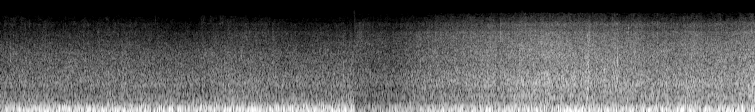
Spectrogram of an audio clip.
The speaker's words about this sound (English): All right, look at these falls over here. I think we can get even closer, but take a look at this.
